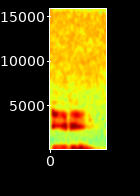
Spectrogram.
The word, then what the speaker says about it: EDI: kilograms not pounds kilograms why are you named edie 80 is the phonetic pronunciation of edi that is an acronym for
